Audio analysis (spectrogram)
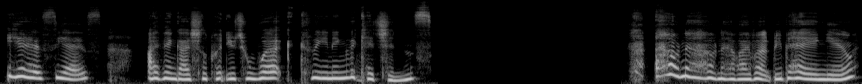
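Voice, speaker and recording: High, pompous, vain queen. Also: slow pace, pauses often, mellow, dry recording, studio quality. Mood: smug, condescending. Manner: pompous, theatrical, mock-archaic diction. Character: haughty, vain, self-righteous good queen, secretly cruel. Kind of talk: scripted fantasy audio roleplay.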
